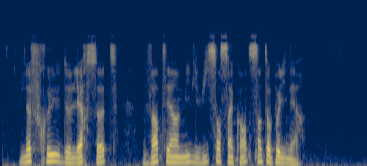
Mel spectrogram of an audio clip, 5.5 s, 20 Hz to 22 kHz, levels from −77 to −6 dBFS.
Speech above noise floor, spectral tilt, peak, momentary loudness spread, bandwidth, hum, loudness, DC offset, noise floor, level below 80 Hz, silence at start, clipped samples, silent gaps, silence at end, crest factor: 35 dB; -5.5 dB/octave; -8 dBFS; 9 LU; 9.6 kHz; none; -24 LUFS; under 0.1%; -58 dBFS; -48 dBFS; 0.3 s; under 0.1%; none; 1 s; 16 dB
